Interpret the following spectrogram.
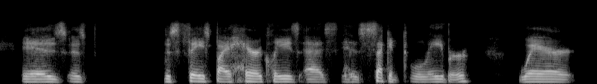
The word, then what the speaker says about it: Heracles: as part of her eventual revenge scheme slash beef with Hercules or Heracles, which is the correct Greek pronunciation.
